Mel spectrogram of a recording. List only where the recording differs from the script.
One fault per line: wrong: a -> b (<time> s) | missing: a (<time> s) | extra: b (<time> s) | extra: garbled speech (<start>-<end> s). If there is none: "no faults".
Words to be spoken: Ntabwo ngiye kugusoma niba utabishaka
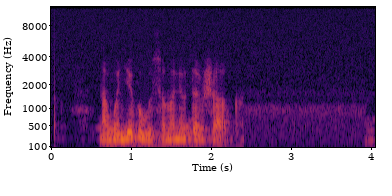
no faults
